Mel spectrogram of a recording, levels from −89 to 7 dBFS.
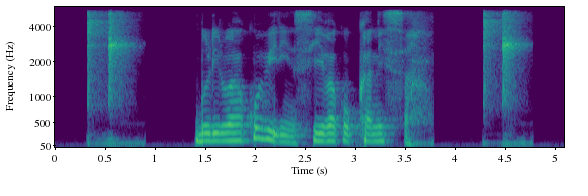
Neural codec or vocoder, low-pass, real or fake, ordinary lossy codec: none; 5.4 kHz; real; none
